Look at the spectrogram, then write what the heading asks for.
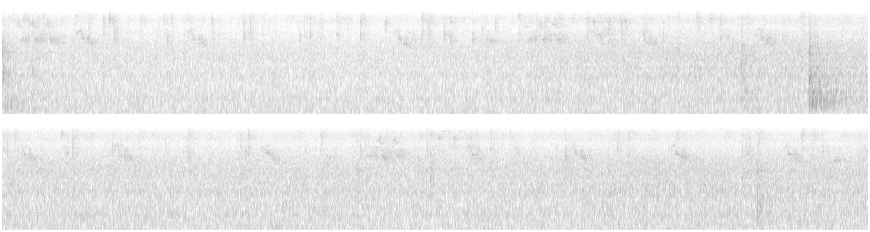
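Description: Rain falling on a tin roof: a steady patter of drops with individual ticks, and one louder tap about halfway through.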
